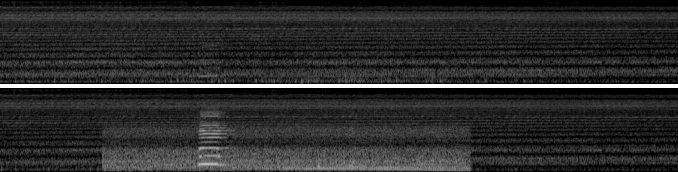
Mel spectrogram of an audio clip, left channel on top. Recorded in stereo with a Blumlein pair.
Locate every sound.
0.0 s a drone: 5° left; by 6.8 s straight ahead
1.0 s a car horn: 45° right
